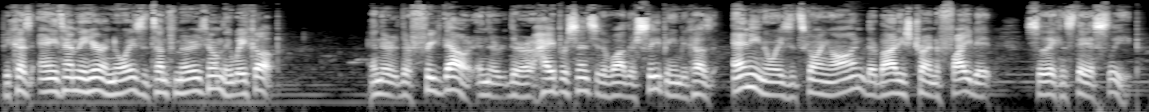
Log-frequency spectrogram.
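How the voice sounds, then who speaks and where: A man's voice: mid-range voice, a little fast, faint music behind. A man in his forties giving a blunt, profane, preachy monologue. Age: 40s. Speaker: vlogger. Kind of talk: opinionated monologue.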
